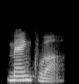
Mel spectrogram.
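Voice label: "manqué", Indian English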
